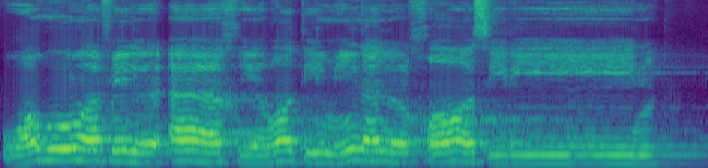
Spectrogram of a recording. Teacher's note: या में जो मद है मद मुत्तसिल, इससे 3-4 अलिफ के बराबर खींचेंगे।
